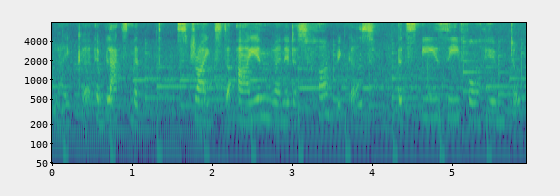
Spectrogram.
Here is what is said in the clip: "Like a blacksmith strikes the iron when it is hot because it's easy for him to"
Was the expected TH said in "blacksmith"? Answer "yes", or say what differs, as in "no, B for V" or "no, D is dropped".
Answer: no, T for TH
